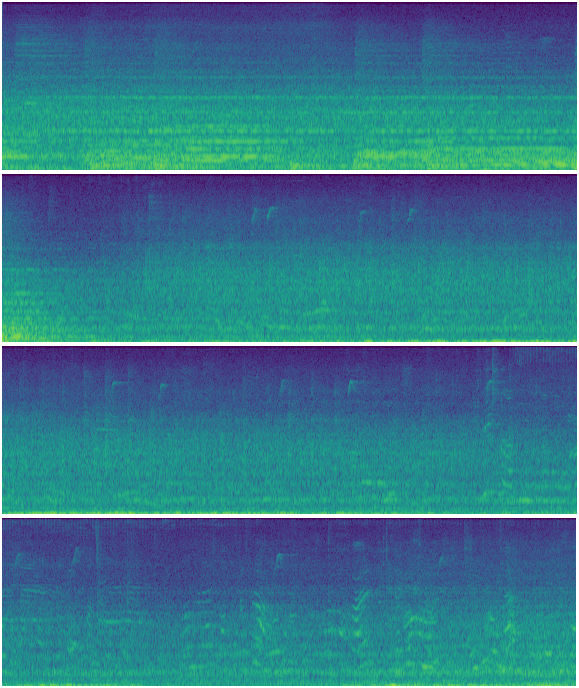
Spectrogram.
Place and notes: park window - brass band, winds, church bells ...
